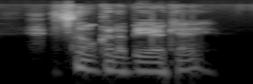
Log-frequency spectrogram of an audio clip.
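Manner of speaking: low, hushed, anxious, uneasy worried voice. Teased for a reassuring tone while commenting on a match, worried voice. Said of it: "You got to do your worried voice".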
